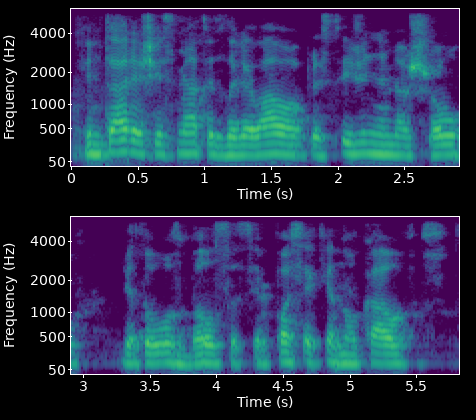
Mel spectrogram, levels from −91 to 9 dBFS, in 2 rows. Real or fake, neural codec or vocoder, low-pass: fake; codec, 16 kHz, 4 kbps, FreqCodec, larger model; 5.4 kHz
